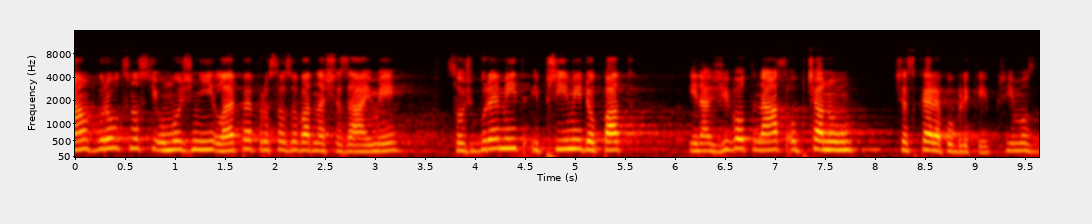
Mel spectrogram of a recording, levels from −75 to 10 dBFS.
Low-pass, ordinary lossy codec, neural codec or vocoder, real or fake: 7.2 kHz; Opus, 24 kbps; none; real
